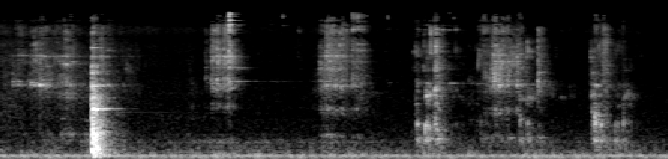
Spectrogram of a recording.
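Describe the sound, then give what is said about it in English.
A sharp metallic clink against glass, then several short, splashy bursts of a martini being strained through a julep strainer and poured into an iced glass, over a low steady room hum. “Grab our julep strainer.”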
